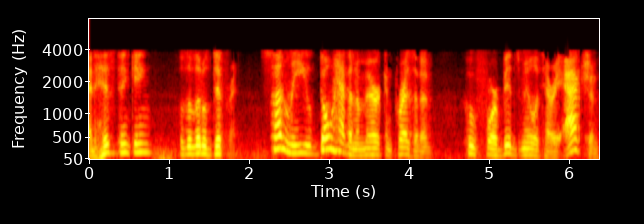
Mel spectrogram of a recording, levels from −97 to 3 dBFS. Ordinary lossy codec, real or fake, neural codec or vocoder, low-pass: AAC, 16 kbps; fake; codec, 16 kHz, about 1 kbps, DyCAST, with the encoder's durations; 7.2 kHz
